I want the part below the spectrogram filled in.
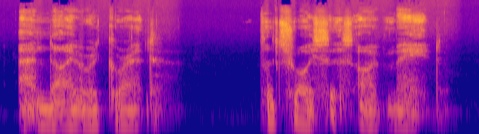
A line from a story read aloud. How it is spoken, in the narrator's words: whispers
